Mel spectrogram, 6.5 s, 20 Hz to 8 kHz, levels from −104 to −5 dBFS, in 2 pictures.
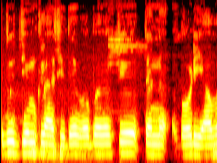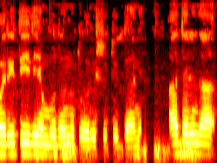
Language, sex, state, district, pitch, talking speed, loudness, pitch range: Kannada, male, Karnataka, Bijapur, 140 Hz, 140 wpm, -16 LUFS, 135-150 Hz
